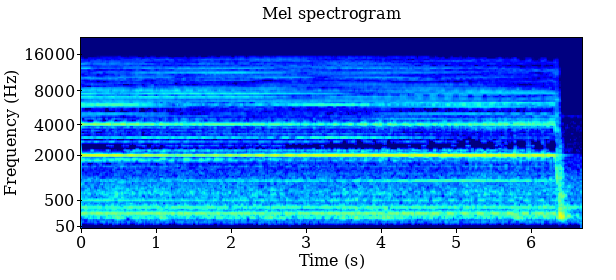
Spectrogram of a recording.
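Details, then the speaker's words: Stepcraft 840 CNC during Z-axis travel setup: steady high motor whine with faint dry scraping as the Z axis lowers, cut off sharply at the limit switch; rail noise concerns owner, cause unclear. "I think we got this worked out just that that noise from the rails that concerns me a little bit"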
